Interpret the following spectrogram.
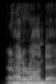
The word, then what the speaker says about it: Adirondack: I don't know how to pronounce that word. Adirondack.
